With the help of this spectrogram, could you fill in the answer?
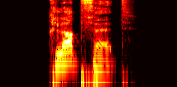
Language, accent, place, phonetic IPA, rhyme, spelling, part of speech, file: German, Germany, Berlin, [ˈklɔp͡fət], -ɔp͡fət, klopfet, verb, De-klopfet.ogg
- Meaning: second-person plural subjunctive I of klopfen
